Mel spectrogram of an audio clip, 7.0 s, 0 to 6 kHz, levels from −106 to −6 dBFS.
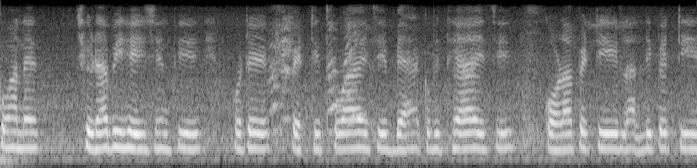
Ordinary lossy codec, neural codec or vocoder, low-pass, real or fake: AAC, 48 kbps; vocoder, 44.1 kHz, 128 mel bands every 256 samples, BigVGAN v2; 5.4 kHz; fake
